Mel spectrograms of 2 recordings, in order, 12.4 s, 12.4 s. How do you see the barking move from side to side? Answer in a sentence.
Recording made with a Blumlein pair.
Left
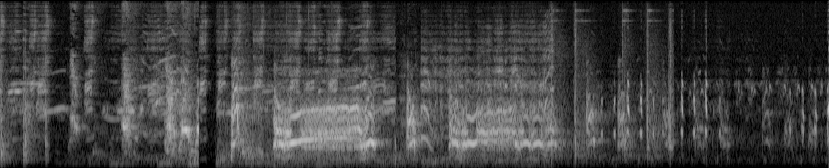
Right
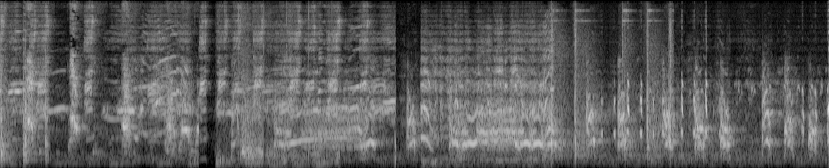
You can hear the barking move from right to left and back again.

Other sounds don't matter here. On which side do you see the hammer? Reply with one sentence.
You can hear the hammer on the right.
